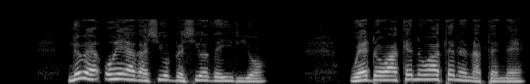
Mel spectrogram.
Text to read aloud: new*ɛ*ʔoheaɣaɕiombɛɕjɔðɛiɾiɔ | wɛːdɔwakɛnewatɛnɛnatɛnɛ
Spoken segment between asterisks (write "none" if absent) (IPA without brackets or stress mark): ɛ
